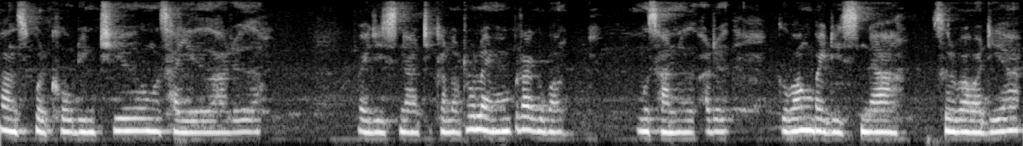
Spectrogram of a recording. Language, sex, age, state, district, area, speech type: Bodo, female, 18-30, Assam, Chirang, rural, spontaneous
